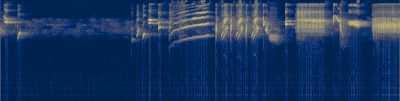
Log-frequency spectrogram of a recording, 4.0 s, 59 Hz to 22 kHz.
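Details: Balkan goldfinch (Carduelis carduelis balcanica) in a 2022 world championship song contest: a thin sustained note, then rising slurred whistles into dense, fast twittering and buzzy trilled high phrases.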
